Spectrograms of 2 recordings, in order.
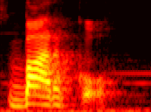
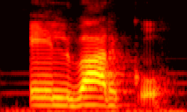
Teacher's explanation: cambie dependiendo de dónde se encuentra en la cadena hablada como cuando pronunciamos la B de barco si está a principio de discurso como oclusiva bilabial o cuando pronunciamos esa misma B como aproximante cuando está en medio del discurso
